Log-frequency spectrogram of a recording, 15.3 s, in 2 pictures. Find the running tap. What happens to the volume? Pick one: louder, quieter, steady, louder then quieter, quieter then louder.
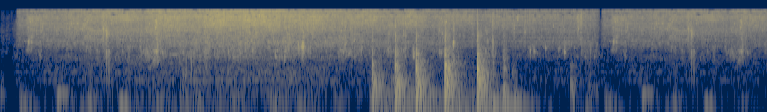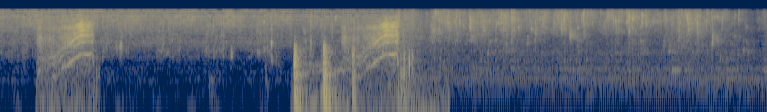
quieter.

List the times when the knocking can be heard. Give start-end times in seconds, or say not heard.
3.7-5.0, 10.6-11.2.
